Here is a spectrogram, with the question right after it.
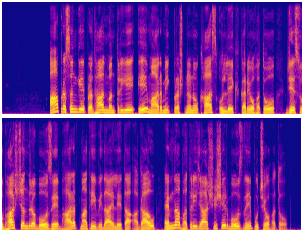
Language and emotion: Gujarati, neutral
